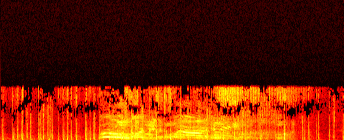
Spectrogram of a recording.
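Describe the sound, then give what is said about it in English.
Rapid, regular clip-clop of horses' hooves trotting, steady through the whole stretch, with voices talking over the middle portion. “Fellas, let's saddle up and go out to the canyon and do our own sleuthing.”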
